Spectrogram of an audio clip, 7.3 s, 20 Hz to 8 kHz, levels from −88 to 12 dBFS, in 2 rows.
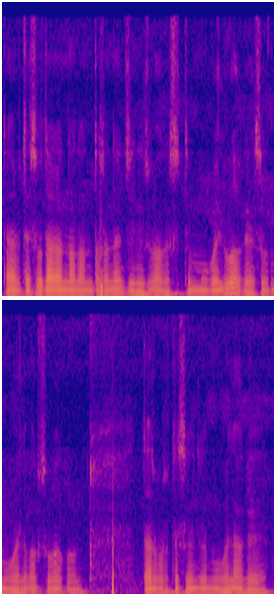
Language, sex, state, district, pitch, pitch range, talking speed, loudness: Chakma, male, Tripura, Dhalai, 100 Hz, 100-105 Hz, 180 wpm, -28 LUFS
